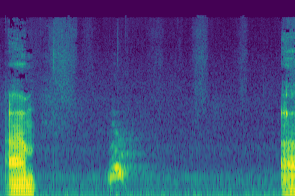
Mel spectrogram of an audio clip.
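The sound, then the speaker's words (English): A dog barks loudly, three sharp barks spaced a second or two apart, with a softer middle bark and quiet background in between. “Dog's still barking.”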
